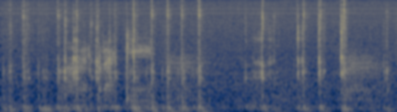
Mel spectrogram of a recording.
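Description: A thin metal dental pick with a white handle taps and scrapes along the lower teeth of an open, hollow, hinged plastic dental model with pink gums and white teeth, held in a gloved hand. Rapid, dry, bright clicks come in uneven bursts over soft scraping and a low rustling undertone, each tap dying away almost at once.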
